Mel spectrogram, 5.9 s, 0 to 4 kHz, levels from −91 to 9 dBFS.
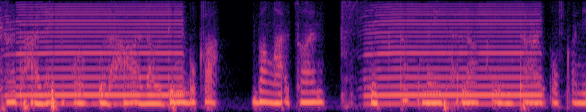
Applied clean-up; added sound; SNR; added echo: neural mask model RNNoise.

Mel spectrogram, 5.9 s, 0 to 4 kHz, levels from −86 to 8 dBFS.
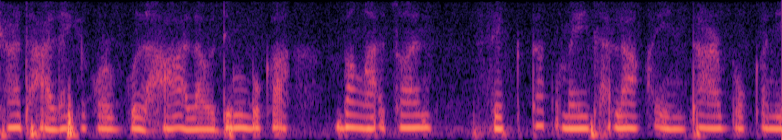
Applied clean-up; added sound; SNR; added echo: none; none; none; none.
